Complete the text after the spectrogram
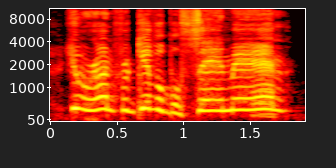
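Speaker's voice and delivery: high, loud furious cry. Acted. A warrior screams his condemnation at Sandman, high and loud. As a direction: hurl it at him with full fury. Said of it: "I should do that a little more".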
